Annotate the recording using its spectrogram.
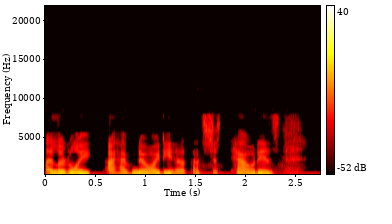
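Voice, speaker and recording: A woman talks at a fairly quick pace while music plays in the background. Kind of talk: casual game showcase talk. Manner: upbeat, excited.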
